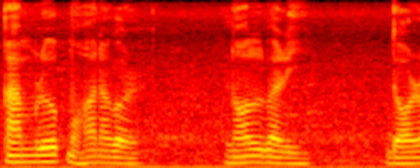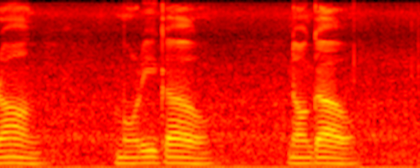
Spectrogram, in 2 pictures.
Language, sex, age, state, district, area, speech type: Assamese, male, 18-30, Assam, Morigaon, rural, spontaneous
